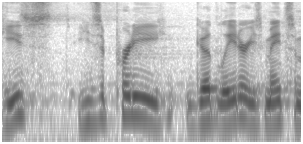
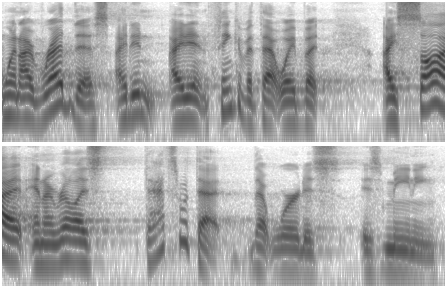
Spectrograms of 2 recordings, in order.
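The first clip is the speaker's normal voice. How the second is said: ordinary delivery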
